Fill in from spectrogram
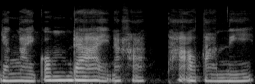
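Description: A woman's voice: lowish voice, level tone, normal speed. A woman hosting a casual tips vlog, explaining things to viewers, repeating her points and often checking for agreement with polite particles. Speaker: lottery tips channel host.

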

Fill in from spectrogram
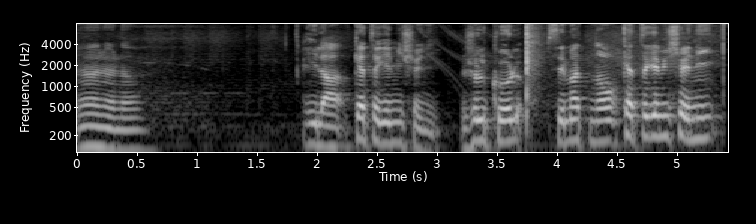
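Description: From a small room at home, a young man from the Sarthe streams a video game and talks to viewers on a headset mic, music playing in the background. His voice is fairly high-pitched at a moderate pace. He laughs a lot, rants in mock outrage and erupts into loud excitement during the casual chat.

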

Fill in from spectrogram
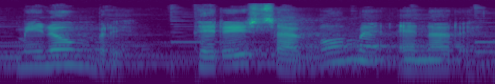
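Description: A woman's voice: fairly low pitch, animated, unhurried, long reverb tail, over music. A woman, plainly recalling her life in an interview at home. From Andalusia, Spain. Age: 80s. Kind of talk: reminiscing interview. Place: living room at home.

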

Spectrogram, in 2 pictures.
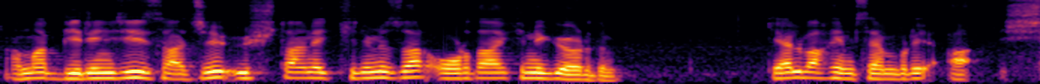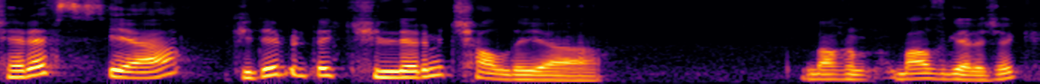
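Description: A young man with a slightly high voice talks viewers through his matches on a home desk mic. He keeps losing his temper, cursing at opponents and grumbling between plays. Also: animated, normal speed. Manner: frustrated, swears a lot, shouts at opponents. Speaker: gaming YouTuber. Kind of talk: live gameplay commentary.

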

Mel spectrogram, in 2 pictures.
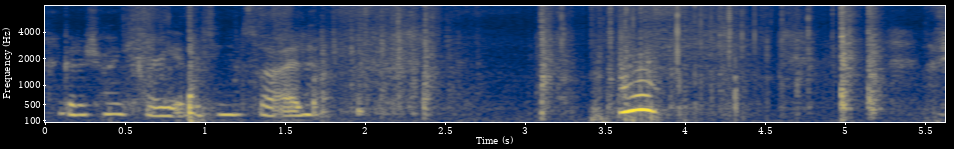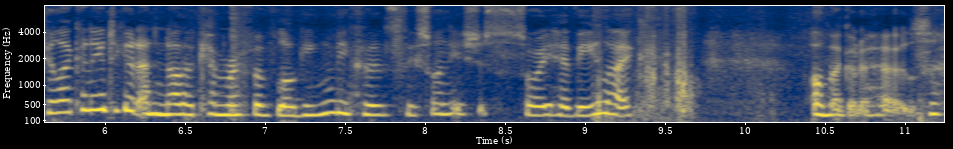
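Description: A woman's voice: on the high side, background noise. An eighteen-year-old woman vlogging casually at home, rambling with lots of likes and ums, sometimes dropping to a whisper. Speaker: beauty vlogger. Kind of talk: casual vlog chat to camera. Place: at home, indoors. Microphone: camera mic on a tripod.

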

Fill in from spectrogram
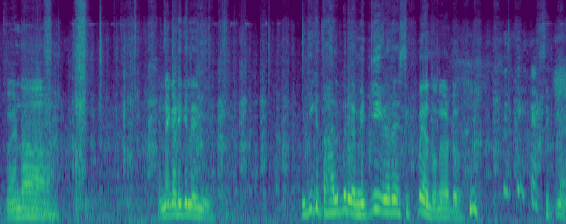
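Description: A man's voice: mid-range voice, noisy background. A man vlogging casually, teasing and chatting to his pet dog.

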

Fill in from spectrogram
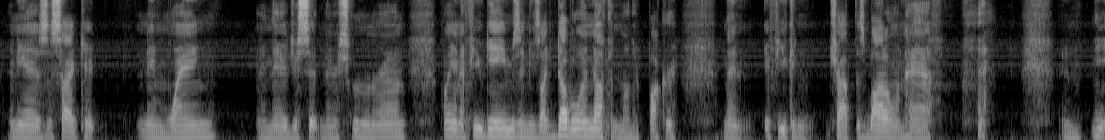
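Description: A young man with a mid-range, slightly bright voice reviews a film in a rambling, casual way. He swears a lot, fills gaps with "like," and laughs often as he talks.

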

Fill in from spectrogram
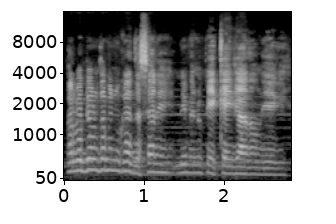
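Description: An actor playing an easygoing young husband and dutiful son in a short film drama, talking in a mild, agreeable way. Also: male voice, high voice, animated, racing, a bit bright, faint music behind.

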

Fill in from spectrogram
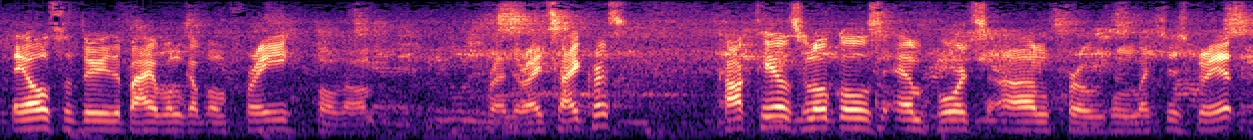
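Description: This Northern Irish travel vlogger, a man in his forties, talks at a measured pace with a fairly high pitch. Music plays over the low-quality recording as he casually rates the food and drinks on an outdoor restaurant terrace.

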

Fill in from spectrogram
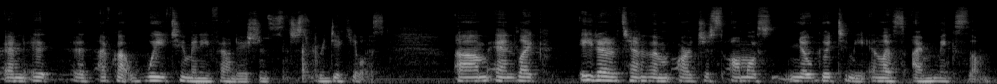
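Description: Low-voiced woman in her forties chatting. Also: a little hiss or hum. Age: 40s. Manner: chatty, rambling, with frequent ums and self-corrections. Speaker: beauty vlogger. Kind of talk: casual makeup review vlog. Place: bedroom at home.

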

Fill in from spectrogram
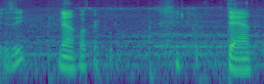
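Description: A man's voice: medium pitch, a little slow, gravelly, fairly bright tone, a little hiss or hum. A man casually commenting on his gameplay, often laughing and making mock-exasperated asides. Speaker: let's play gamer.

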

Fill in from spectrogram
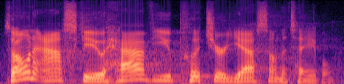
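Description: A man's voice: fairly high pitch, very animated, moderate pace, a bit bright, clean tone. A man, a pastor giving a conversational sermon and acting out short voices in his story. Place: church sanctuary. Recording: long hall reverb.

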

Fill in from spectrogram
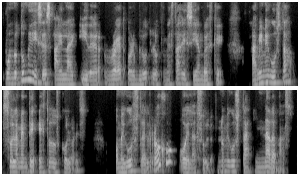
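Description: A man teaching an English lesson, patient, checking often that students follow and acting out small example dialogues. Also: mid-range voice. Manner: acts out examples with switching voices. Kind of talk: live class explanation.

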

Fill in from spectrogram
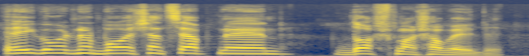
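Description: Brief: male farmer, fairly high voice, dry close sound, quick and eager. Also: very animated, a little mellow, dry recording. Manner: quick, repeats "ji, ji" and "thik ache?". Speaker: dairy farmer. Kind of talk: casual on-site interview. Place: cattle farm.

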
